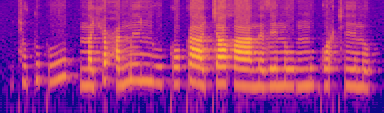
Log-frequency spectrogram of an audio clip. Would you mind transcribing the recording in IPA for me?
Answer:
cotʷekuː | naçʊ ħɪŋ͡mɪː ɲuːkɔkaː caχaː nɛzenoː ŋ͡mu ɡoːħcʰɪːnʊ

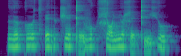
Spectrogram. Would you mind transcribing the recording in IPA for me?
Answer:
ðɵ kʊːt͡sʼert͡ʃekʼḛ vokɕɔɲɵɬḛ kʼḭçu

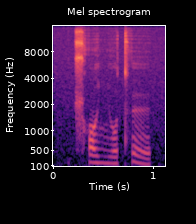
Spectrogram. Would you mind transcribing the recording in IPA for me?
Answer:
ʈ͡ʂʰɔʎotʰø

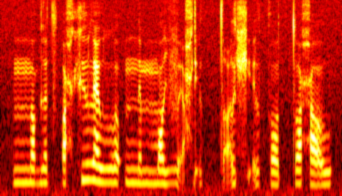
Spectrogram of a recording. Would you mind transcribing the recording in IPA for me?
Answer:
nːɒɡɜt͡sʼɒħxʲu læu̯lːɔʔnːɛmːɒi̯ vɛ̰ħ ɾʲɛ̰ltːɑ̰l xʲɛ̰l kɔ tːɔħɒu̯

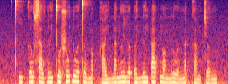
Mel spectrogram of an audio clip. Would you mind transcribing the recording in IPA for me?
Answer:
t̪ʰi˨˩kə˧˥wsa˨˩w ɗɨ˨˩˦jt̪u˨˩˨ʂu˧ ɗu˧ə̯t̪ə˨˩wnɔ˨˩k̚ha˨˩˨j na˧˥nli˧ə̯ʔə˨˩˦jnɨ˧˥j ʔa˦˥t̚nɔ˨˩˦nlu˨˩˨ə̯ŋa˦˥t̚ ka˨˩mcə˧˥ŋ

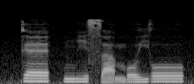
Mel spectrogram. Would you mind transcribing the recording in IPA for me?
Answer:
kɛ˦ | mi˧sa˨ mo˧jo˦

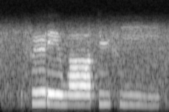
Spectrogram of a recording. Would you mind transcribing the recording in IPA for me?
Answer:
fø ɾeːwɑːty fiː

